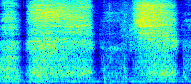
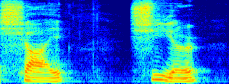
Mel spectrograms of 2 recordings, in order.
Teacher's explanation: तो उस जगह से जो आवाज़ निकलती है वो कहते हैं post alveolar. So the tip of the blade of the tongue approaches the rear part of the alveolar ridge.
